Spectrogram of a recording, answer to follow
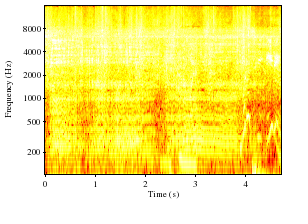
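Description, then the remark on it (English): A long, loud, buzzy gorilla fart rumbles, with sputtering bursts and a deep, flapping blast near the end. “Let's compare the gorilla and the deer. Gorilla?”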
